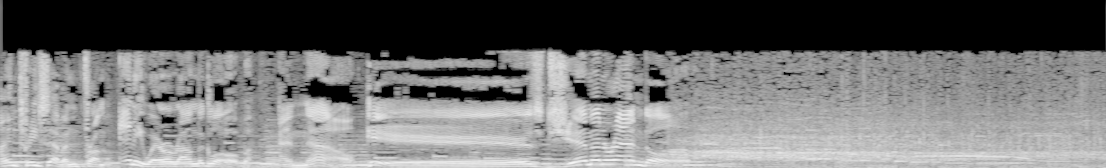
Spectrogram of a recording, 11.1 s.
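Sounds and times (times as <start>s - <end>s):
speech: 0.0s - 7.4s
studio audience applause: 6.8s - 11.0s.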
